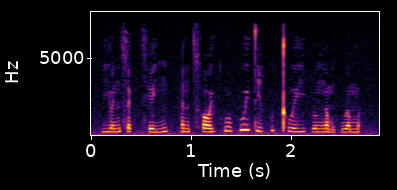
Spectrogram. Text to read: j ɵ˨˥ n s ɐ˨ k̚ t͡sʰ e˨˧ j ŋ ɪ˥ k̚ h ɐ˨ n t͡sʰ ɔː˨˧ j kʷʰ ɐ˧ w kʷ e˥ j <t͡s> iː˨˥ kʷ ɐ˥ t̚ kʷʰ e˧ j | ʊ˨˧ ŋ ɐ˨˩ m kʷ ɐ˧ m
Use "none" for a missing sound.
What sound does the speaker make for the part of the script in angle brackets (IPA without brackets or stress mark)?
t̪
